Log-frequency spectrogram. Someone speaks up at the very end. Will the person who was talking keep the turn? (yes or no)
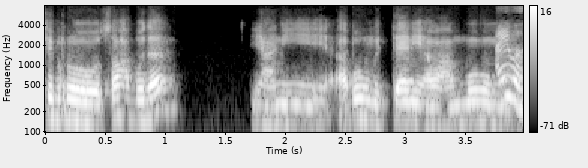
no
